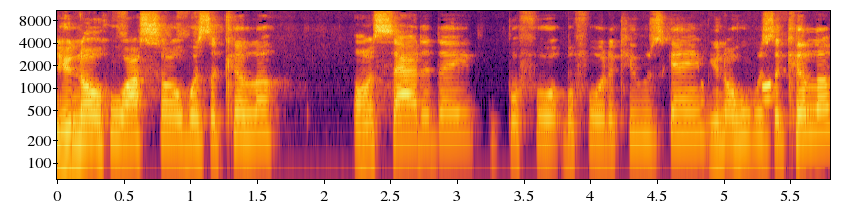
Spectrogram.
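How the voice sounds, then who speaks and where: This man speaks with a New York accent. His voice is high-pitched. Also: ordinary pitch variation, moderate pace. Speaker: sports podcast host. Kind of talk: live call-in sports discussion. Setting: live online audio room. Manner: casual, hesitant with many fillers.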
